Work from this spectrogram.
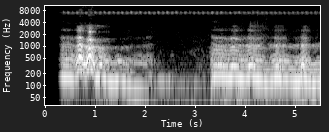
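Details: Dog at a big black stray cat: low, harmonic growling whines in two drawn-out bouts separated by a quieter stretch, with a steady high-pitched tone running underneath throughout.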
